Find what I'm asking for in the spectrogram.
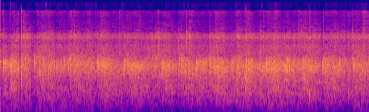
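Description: A church congregation applauds at a Friday sermon, steady dense clapping filling the whole stretch at fairly loud level with no break.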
